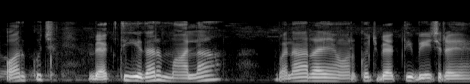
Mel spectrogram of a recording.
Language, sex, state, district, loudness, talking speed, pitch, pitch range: Hindi, male, Uttar Pradesh, Jalaun, -19 LUFS, 180 wpm, 170 Hz, 145-195 Hz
